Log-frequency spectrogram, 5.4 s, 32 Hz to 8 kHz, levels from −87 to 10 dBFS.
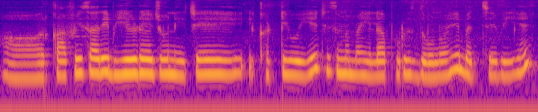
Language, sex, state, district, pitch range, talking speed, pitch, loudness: Hindi, female, Punjab, Kapurthala, 195-220 Hz, 200 wpm, 210 Hz, -16 LUFS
